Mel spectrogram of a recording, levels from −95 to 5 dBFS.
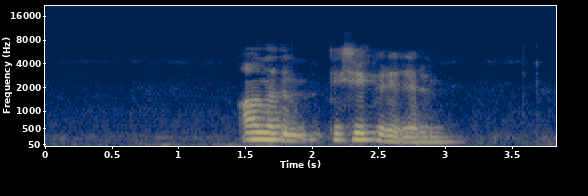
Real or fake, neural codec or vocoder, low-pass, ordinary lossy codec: fake; codec, 16 kHz, 4 kbps, FreqCodec, smaller model; 7.2 kHz; Opus, 32 kbps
